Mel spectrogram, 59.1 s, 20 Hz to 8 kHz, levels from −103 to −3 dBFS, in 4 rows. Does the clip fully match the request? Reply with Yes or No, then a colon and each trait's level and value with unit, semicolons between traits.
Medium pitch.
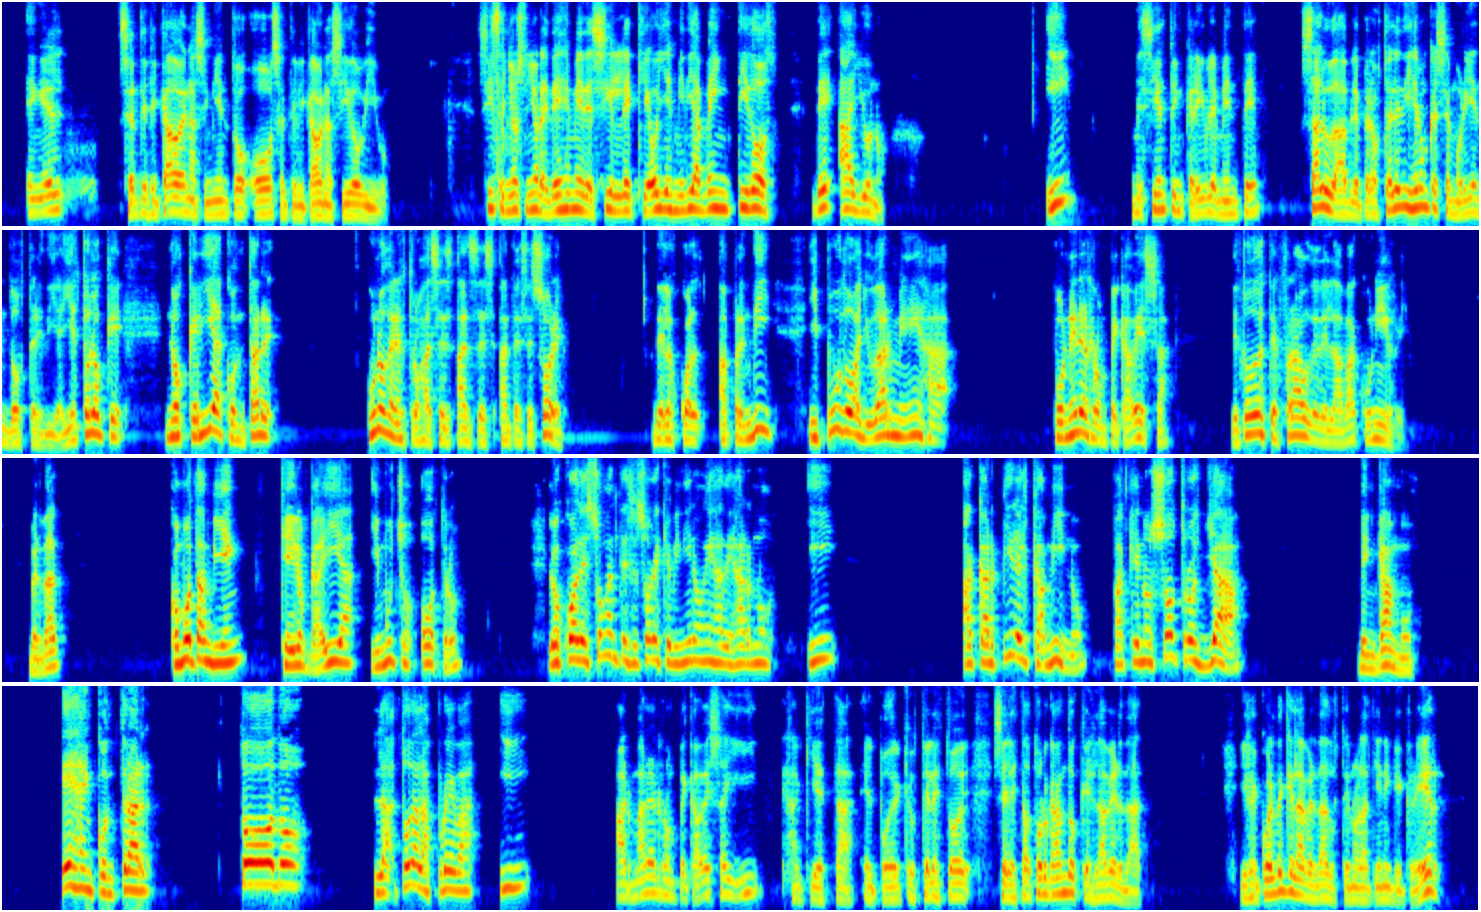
Yes: medium, 180 Hz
